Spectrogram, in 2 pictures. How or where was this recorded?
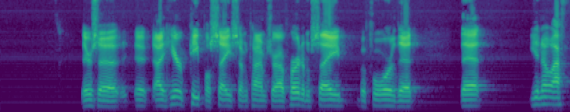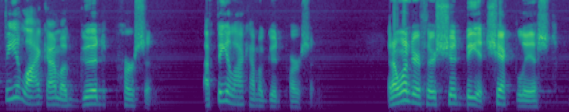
large echoing room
